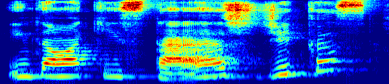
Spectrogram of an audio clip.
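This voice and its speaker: A woman's voice: fairly high pitch, sing-song, moderate pace. A woman teacher from Brazil explaining a remote lesson to children, patiently asking questions and answering them herself. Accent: Brazilian Portuguese.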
